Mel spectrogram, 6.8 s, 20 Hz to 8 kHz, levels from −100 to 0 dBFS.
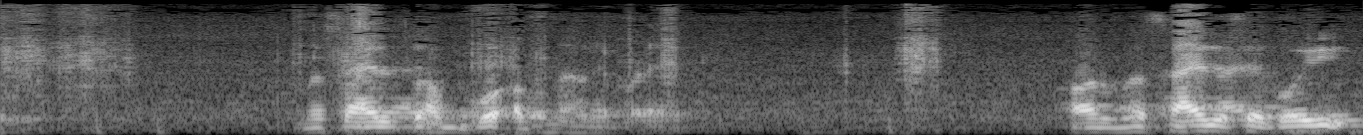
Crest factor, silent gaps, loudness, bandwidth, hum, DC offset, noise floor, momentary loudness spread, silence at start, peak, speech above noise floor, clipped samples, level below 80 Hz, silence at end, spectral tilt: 18 dB; none; -19 LUFS; 7.6 kHz; none; under 0.1%; -52 dBFS; 20 LU; 0 s; -6 dBFS; 32 dB; under 0.1%; -64 dBFS; 0 s; -5.5 dB/octave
